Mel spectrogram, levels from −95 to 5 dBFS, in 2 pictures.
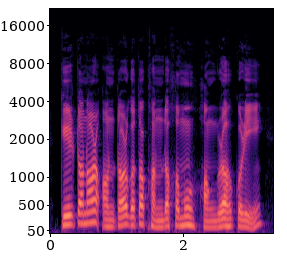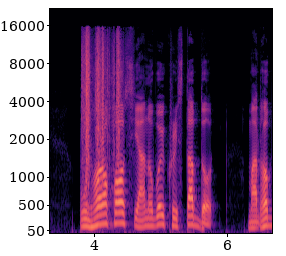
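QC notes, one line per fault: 3.82 to 4.46 s: cable scratch noise. A dense, uneven rustling and scratching sits over the speech for about 0.64 s, only slightly quieter than the speech itself. A worn cable or connector being moved is the likely cause. Its contact resistance flickers and injects bursts of noise.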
